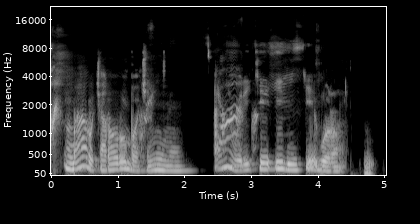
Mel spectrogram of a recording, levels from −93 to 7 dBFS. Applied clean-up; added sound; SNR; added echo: neural mask model Resemble Enhance denoiser.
